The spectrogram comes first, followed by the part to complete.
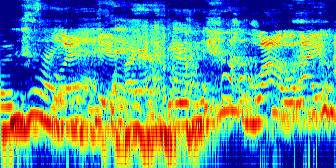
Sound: laughing

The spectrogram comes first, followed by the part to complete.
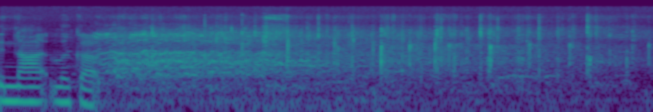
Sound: audience laughs

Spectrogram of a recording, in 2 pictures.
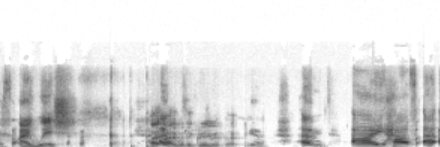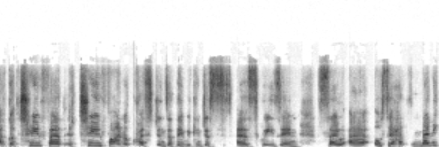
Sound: laughs

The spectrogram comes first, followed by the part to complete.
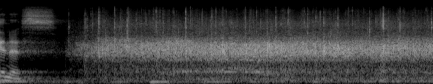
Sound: applause

